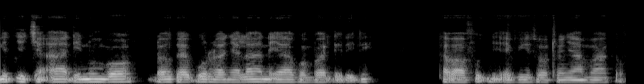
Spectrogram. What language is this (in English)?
Borgu Fulfulde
